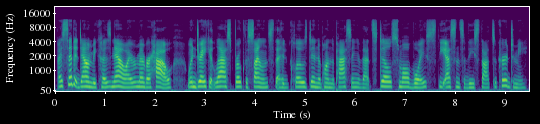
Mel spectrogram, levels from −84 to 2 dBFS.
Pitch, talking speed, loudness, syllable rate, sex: 210 Hz, 230 wpm, -19 LUFS, 5.9 syllables/s, female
